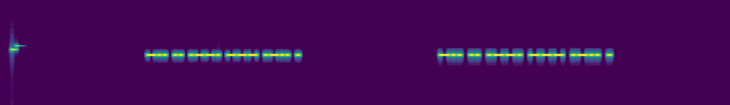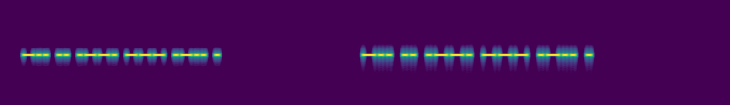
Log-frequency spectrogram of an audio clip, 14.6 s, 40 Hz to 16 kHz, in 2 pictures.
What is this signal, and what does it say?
Morse code, heard as a keyed tone, about 37 wpm, 700 Hz. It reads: DIPOLE DIPOLE DIPOLE DIPOLE
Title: Speed-Racing Top 180 QSO Elements 30wpm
